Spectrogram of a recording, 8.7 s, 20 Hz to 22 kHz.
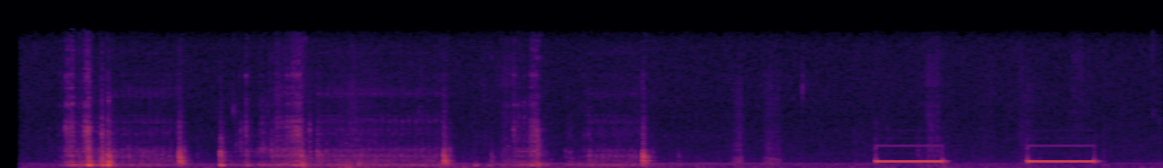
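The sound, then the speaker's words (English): Telephone dialing: a run of irregular clicks and ticks, then two short, steady, mid-pitched beeps, all fairly faint, on a call to an operator about a number that keeps giving a busy line. “Operator, I've been dialing Murray Hill, 40098, now for the last course of an hour, and the line is always busy,”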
